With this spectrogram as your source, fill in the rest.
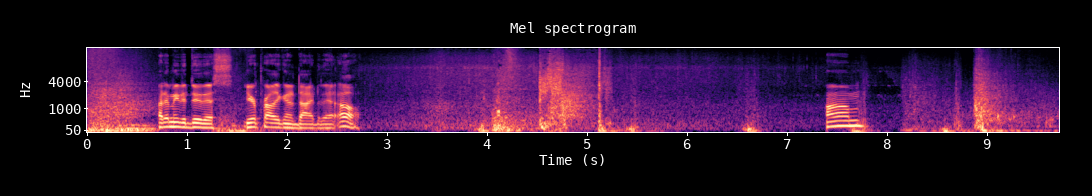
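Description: A magical blast bursts with a crackle.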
